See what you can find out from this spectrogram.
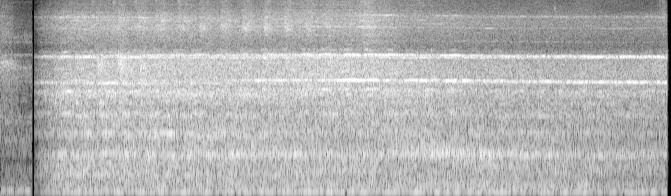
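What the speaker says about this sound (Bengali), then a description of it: "ট্রেন কুয়াশা অতিক্রম করিয়া মানে ছেদ করিয়া এরকম ট্রেন আইছে" A late-night train on the New Karimganj to Agartala route pulls into a station through fog, with a loud continuous rumble and high, sustained wheel squeal, close and steady.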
